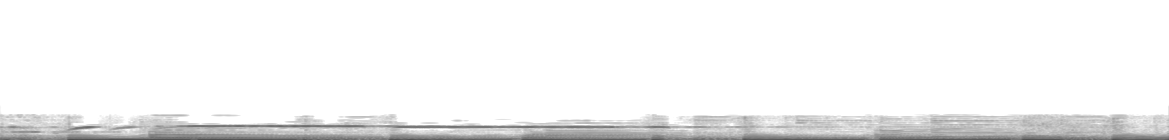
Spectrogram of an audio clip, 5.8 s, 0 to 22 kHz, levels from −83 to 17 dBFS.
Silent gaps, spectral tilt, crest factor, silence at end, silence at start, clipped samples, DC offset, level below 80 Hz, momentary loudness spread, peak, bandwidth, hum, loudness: none; -12.5 dB/octave; 12 dB; 0 s; 0 s; under 0.1%; under 0.1%; -44 dBFS; 6 LU; -10 dBFS; 3.9 kHz; none; -23 LUFS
